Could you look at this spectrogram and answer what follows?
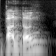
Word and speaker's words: Bandung: I mean I'm I'm going to am I pronouncing Bandung yeah thank you I'm learning yeah yeah it's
